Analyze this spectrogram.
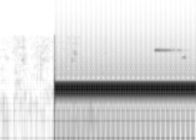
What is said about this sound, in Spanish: Marcar otra vez.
